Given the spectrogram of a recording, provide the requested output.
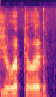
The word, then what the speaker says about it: Eurypterid: I don't exactly blame you for thinking, hey, maybe the P is silent on this one like it is on Pterosaur, but no, it is Eurypterid.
